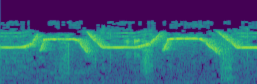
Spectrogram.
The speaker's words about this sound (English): As Ben drew near the house, a whistle broke the stillness of the night.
